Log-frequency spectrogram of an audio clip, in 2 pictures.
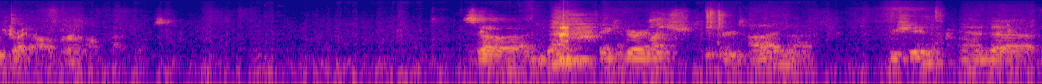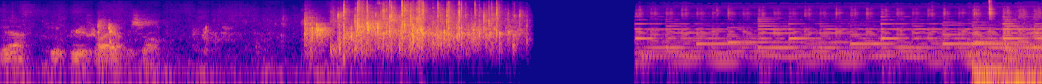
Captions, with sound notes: that we try to offer then on platforms. So with that thank you very much for your time. Appreciate it and, yeah, feel free to try out the software. (clapping) (upbeat music)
